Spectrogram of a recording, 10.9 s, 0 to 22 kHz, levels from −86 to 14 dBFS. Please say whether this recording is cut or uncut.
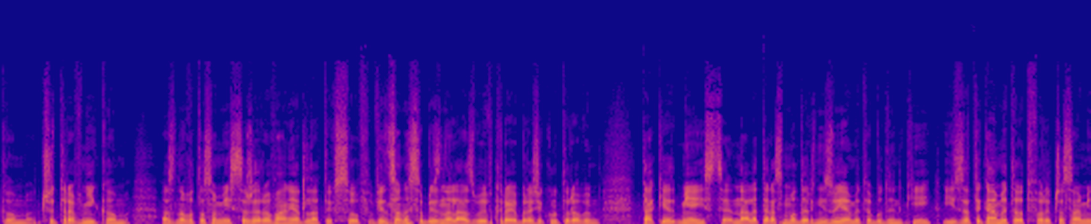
cut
